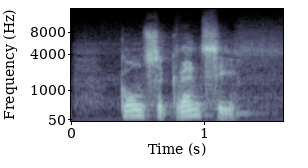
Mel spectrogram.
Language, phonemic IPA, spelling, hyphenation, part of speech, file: Dutch, /ˌkɔn.səˈkʋɛn.(t)si/, consequentie, con‧se‧quen‧tie, noun, Nl-consequentie.ogg
- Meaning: consequence, result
